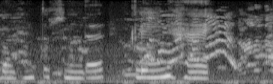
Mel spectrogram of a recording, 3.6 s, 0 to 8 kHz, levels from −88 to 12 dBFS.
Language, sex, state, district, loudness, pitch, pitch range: Hindi, female, Chhattisgarh, Raipur, -16 LUFS, 245 Hz, 230-255 Hz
